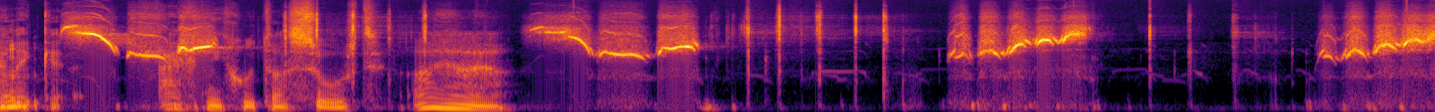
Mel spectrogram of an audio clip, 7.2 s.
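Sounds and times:
Blyth's reed warbler singing: 0.0 - 7.1
speech: 0.3 - 2.8, 3.5 - 3.8
Blyth's reed warbler clicks and ticking notes: 0.9 - 2.4, 3.2 - 6.9.

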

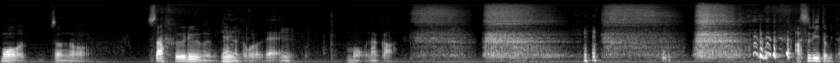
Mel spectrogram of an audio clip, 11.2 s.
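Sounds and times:
speech: 0.0 - 1.3, 2.0 - 4.0, 4.6 - 5.8, 7.8 - 9.4, 10.6 - 11.1
person breathing heavily like hyperventilation in a staff room: 5.4 - 10.0
laughter: 7.7 - 8.1, 9.9 - 10.7.

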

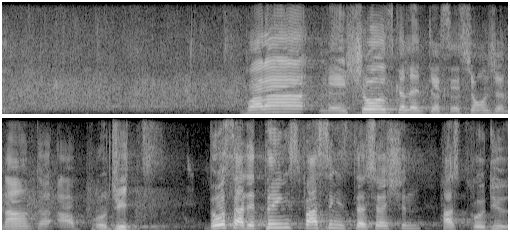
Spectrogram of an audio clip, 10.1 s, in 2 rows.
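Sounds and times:
audience clapping applause: 0.0 - 6.2
speech: 2.4 - 10.1.

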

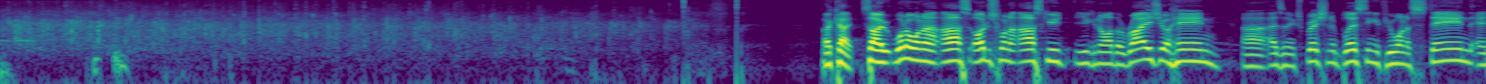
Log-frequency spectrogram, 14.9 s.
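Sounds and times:
audience applause: 0.0 - 6.9
speech: 8.2 - 14.8.

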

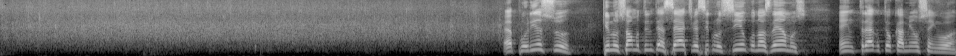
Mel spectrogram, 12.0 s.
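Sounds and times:
audience applause: 0.0 - 6.6
speech: 6.3 - 11.9.

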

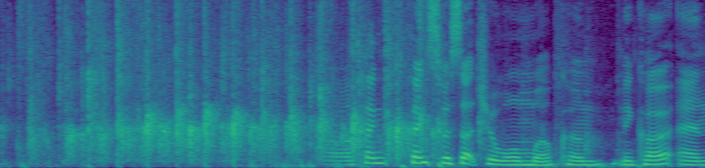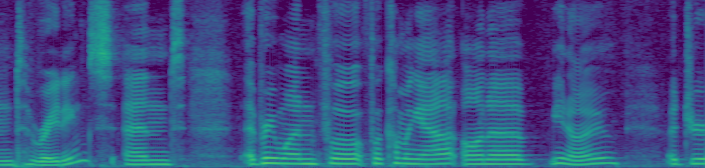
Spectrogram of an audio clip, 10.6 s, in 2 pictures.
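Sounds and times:
audience applause: 0.0 - 3.8
speech: 2.5 - 10.5.

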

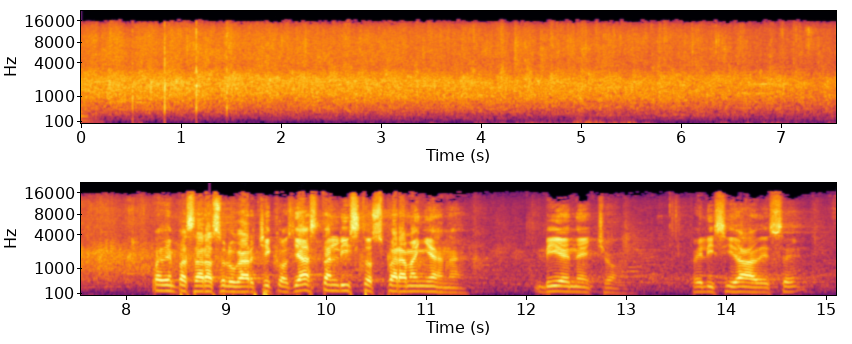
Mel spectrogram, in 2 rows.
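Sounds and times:
crowd applause for the students: 0.0 - 11.8
speech: 8.3 - 11.5, 12.1 - 14.9.

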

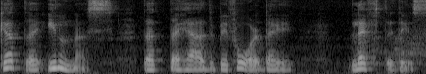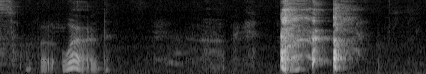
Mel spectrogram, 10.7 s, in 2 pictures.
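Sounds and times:
speech: 0.0 - 3.7, 4.4 - 6.8
harsh raspy coughs: 8.8 - 9.9.

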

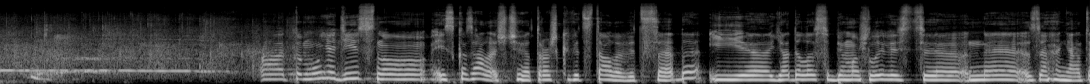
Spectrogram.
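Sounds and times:
audience applause: 0.0 - 3.1
speech: 2.6 - 10.8.

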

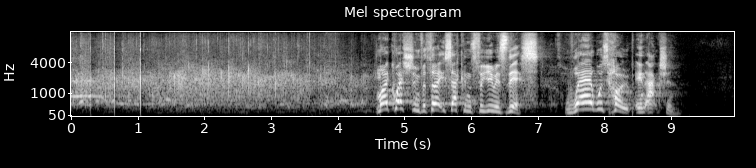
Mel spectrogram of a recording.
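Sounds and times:
audience round of applause: 0.0 - 4.6
speech: 4.6 - 9.2.

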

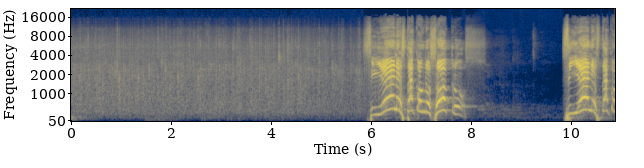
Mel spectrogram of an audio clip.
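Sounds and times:
audience clapping: 0.0 - 6.2
speech: 5.9 - 8.1, 9.9 - 10.8.

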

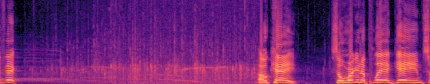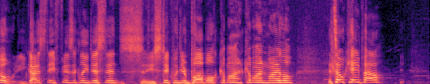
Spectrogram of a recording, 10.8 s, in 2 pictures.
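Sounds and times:
speech: 0.0 - 0.3, 3.2 - 10.2
audience applause: 0.0 - 3.4.

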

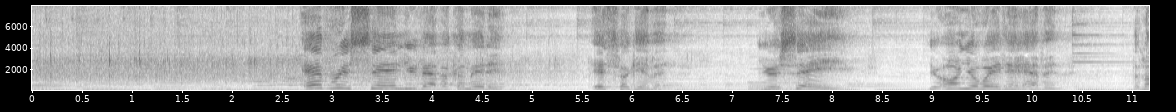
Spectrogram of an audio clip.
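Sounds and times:
crowd clapping: 0.0 - 6.4
speech: 2.7 - 4.8, 5.6 - 6.5, 7.2 - 8.2, 9.0 - 10.4, 11.0 - 11.1.

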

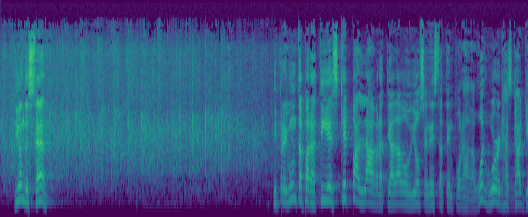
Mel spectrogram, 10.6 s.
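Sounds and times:
audience applause: 0.0 - 5.9
speech: 0.3 - 1.1, 5.5 - 10.5.

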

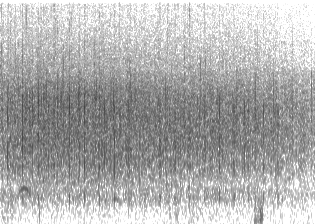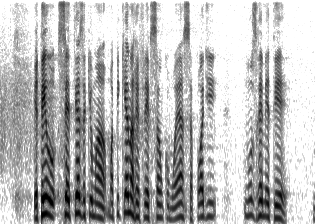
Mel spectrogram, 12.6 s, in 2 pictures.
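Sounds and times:
audience applause: 0.0 - 6.6
speech: 7.0 - 12.6.

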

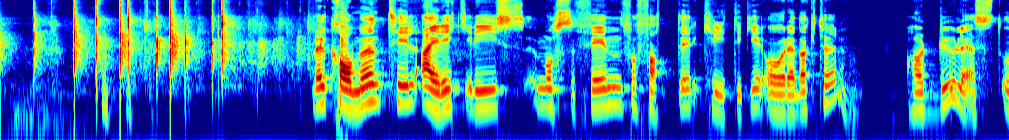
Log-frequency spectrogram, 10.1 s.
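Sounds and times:
crowd audience applause: 0.0 - 3.4
speech: 1.0 - 1.4, 3.1 - 10.0.

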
